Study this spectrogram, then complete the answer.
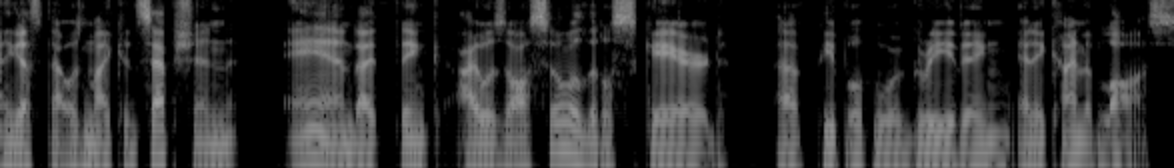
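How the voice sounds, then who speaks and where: A man in a General American accent talks at a moderate pace with a plain, everyday voice and fairly low pitch. His pitch variation is ordinary, and the sound is dry and close with no echo. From US. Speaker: grief speaker, bereaved father. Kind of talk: casual chat. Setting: video call.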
